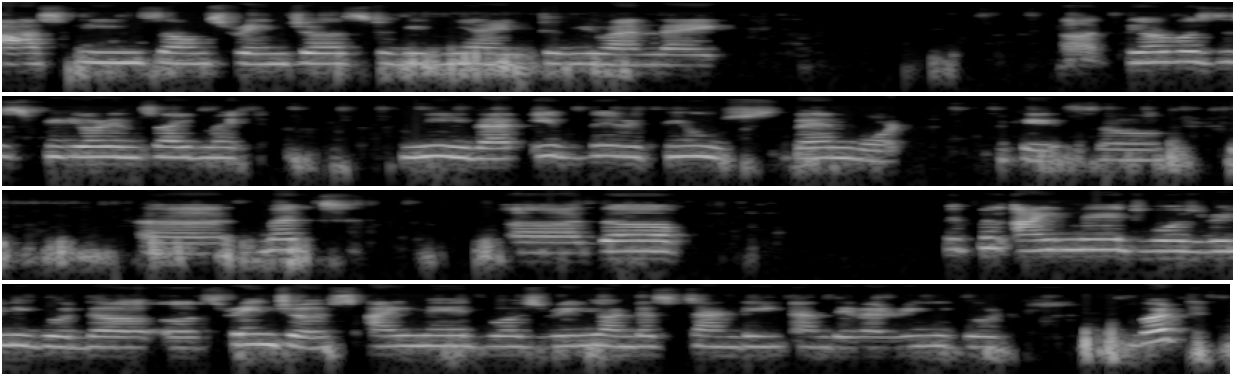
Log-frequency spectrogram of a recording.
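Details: Adult woman who stammers, interviewed in a podcast; stammering (stuttering).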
